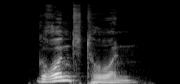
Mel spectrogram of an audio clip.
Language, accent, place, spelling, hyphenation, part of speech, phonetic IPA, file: German, Germany, Berlin, Grundton, Grund‧ton, noun, [ˈɡʁʊntˌtoːn], De-Grundton.ogg
- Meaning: 1. basic color, ground color 2. fundamental tone, root 3. keynote, tonic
